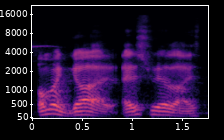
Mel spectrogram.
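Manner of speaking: ordinary talk, nothing marked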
